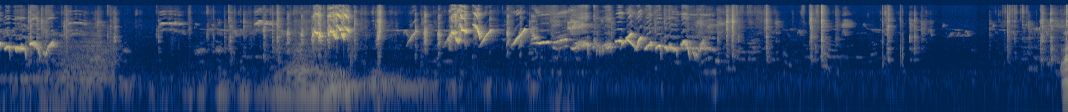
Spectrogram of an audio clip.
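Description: White-rumped shamas sing at a bird shop in Tulungagung, with varied whistles, squawks and chirps coming in bursts with quiet gaps, fairly close.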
